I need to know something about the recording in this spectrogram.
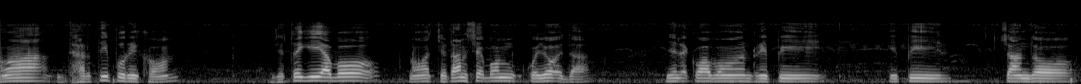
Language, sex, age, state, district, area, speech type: Santali, male, 45-60, Jharkhand, Bokaro, rural, spontaneous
